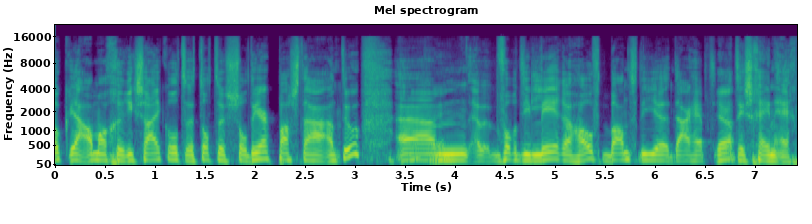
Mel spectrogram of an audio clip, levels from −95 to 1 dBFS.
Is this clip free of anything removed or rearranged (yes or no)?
yes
